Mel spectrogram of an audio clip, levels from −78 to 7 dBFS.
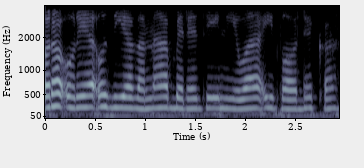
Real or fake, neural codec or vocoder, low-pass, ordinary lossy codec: fake; codec, 16 kHz, 4.8 kbps, FACodec; 3.6 kHz; none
